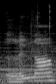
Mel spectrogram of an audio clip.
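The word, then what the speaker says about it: Lonar: and I think we're going with the name lunar now not be confused with Rob's dog's name Luna but more spelled like um up here l o n a r Luna so we focus lot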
